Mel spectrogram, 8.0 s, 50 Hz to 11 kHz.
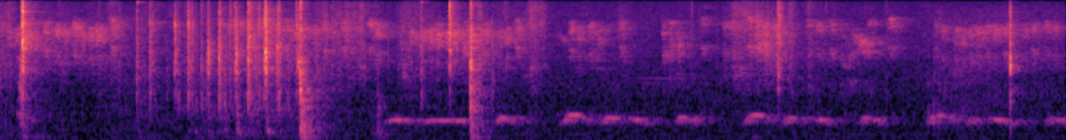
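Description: Ratchet with a 10 mm hex bit clicking in quick runs on the transfer case fill plug, with two sharper metal knocks. From about three seconds in, a pigeon coos repeatedly.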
